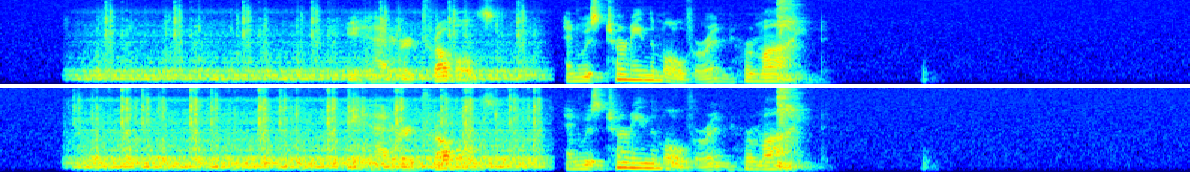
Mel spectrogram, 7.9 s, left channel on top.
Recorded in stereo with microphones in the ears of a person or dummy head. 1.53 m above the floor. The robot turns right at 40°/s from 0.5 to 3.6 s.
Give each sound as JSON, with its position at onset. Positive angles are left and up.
{"t": 2.3, "sound": "a man speaking", "azimuth_deg": -5, "distance_m": 1.2}
{"t": 5.2, "sound": "a clunk", "side_deg": 10, "distance_m": 2.5}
